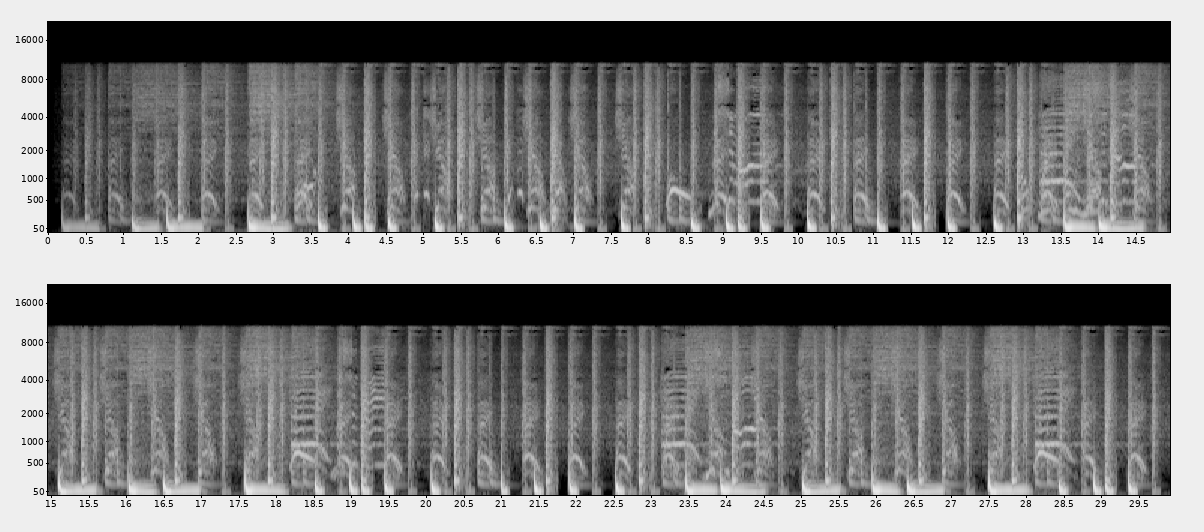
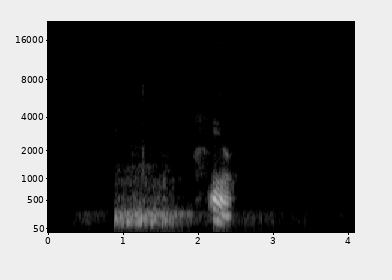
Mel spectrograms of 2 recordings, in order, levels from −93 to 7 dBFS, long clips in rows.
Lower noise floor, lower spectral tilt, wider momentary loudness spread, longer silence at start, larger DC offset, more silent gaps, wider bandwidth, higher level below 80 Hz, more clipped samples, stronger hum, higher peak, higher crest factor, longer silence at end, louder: second, -34 dBFS vs under -90 dBFS; second, -4.5 dB/octave vs -10 dB/octave; second, 11 LU vs 23 LU; second, 0.2 s vs 0.9 s; neither; neither; first, 11 kHz vs 3.2 kHz; first, -18 dBFS vs -86 dBFS; neither; neither; first, 0 dBFS vs -18 dBFS; second, 14 dB vs 22 dB; second, 0.15 s vs 1.65 s; first, -16 LUFS vs -34 LUFS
